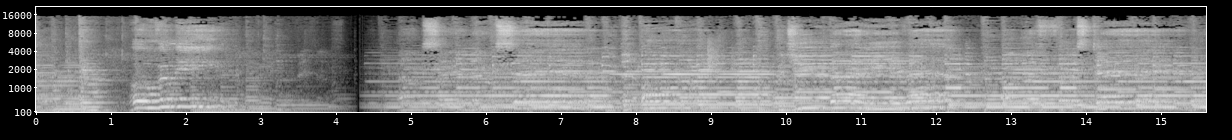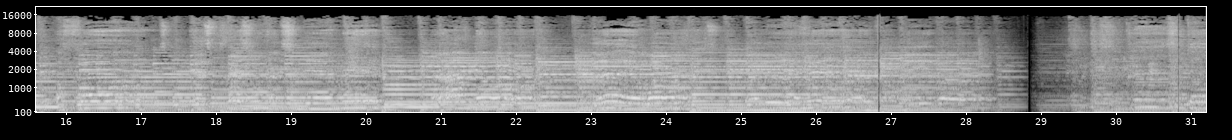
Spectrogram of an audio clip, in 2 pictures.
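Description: Live guitar music with a singer: acoustic and electric guitars under a sung vocal line. The music drops out briefly about four seconds in as one song gives way to another, and drops out again just before the end.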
